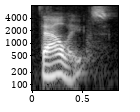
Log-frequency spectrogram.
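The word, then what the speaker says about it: phthalates: emit high amounts of phalates this is a a funny a funny term pH th phit so it's a silent pH uh hold on I've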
